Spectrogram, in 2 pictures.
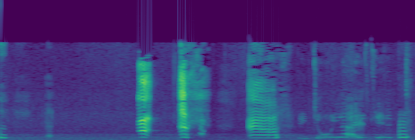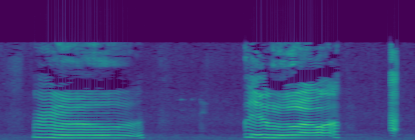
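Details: Infant aged three months and one day during tummy time: fussy whimpers building into two sustained wailing cries in a quiet room; an ordinary protest cry.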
